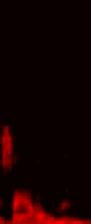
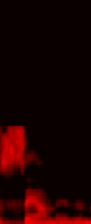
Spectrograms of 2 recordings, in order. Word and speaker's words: salmon: funky word because it you don't really say the l i don't say salman so it's a salmon but i still have that schwa sound at the end so it's a large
